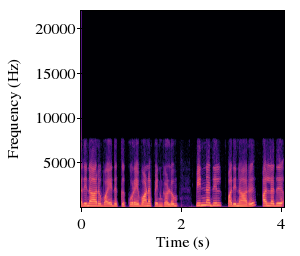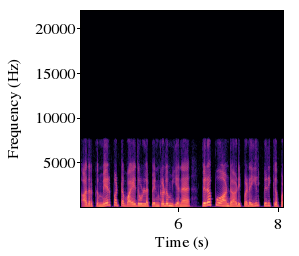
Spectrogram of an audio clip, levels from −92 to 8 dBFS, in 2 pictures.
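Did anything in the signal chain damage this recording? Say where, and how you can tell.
No, nothing in the chain damaged this speech. It went through a call path whose wideband codec, consistent with G.722, leaves nothing above 8 kHz, which is that codec's normal band limit.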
